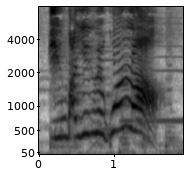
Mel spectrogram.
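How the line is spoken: Shouting. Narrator (Chinese): 阿蒙大喊

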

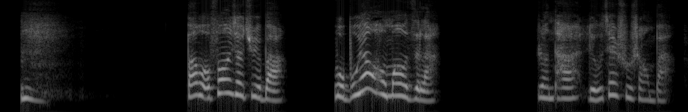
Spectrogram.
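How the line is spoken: Sad sighing shout. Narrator (Chinese): 达尼深深的叹了三口气，伤心的朝树下喊

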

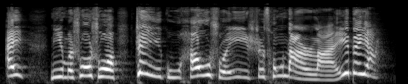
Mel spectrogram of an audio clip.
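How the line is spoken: Repeated calling out. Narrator (Chinese): 一个通背猿猴喊连声

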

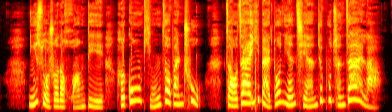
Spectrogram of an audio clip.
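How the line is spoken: Low voice. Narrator (Chinese): 我低声说

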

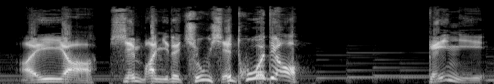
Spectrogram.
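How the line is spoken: Father hollering from kitchen. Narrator (Chinese): 爸爸就在厨房里嚷嚷着

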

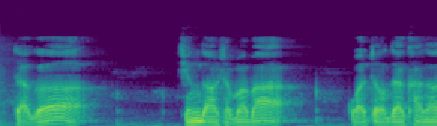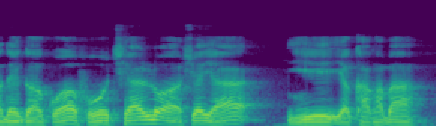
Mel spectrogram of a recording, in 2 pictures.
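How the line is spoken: Sighing. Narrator (Chinese): 蒋介石叹了一口气

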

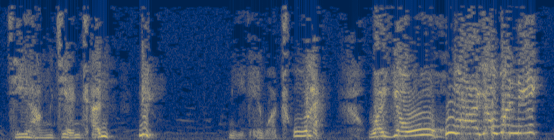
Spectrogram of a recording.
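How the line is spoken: Low, suppressed anger. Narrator (Chinese): 强压怒火，压低嗓音

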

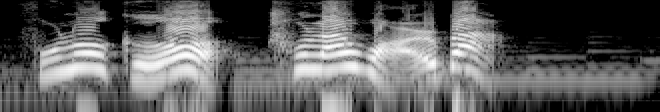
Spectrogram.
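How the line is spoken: Loud call. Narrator (Chinese): 他冲着弗洛格家的方向大声叫道

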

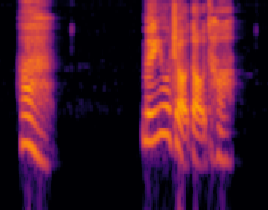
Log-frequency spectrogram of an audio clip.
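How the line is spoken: Sighing. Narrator (Chinese): 叹息道

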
